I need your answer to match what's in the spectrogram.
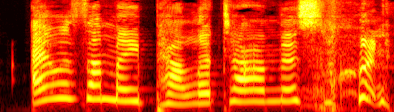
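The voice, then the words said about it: Ditzy white girl voice. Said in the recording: “ditzy white girls... I just did the voice... we're pro accent here... That was a hot voice... hot white girl on a Peloton”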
